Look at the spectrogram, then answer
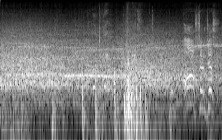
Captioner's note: audience cheers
